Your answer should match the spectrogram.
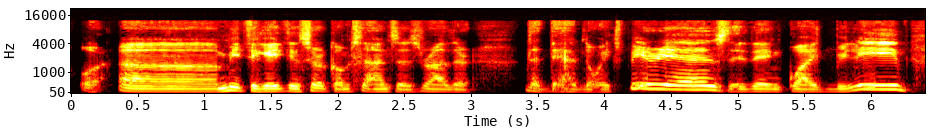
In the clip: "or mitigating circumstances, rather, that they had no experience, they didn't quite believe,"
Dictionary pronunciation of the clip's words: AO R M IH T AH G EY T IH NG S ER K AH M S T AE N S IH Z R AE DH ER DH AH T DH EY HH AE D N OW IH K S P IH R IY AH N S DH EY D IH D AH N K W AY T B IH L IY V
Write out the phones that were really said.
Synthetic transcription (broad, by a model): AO R M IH T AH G EY T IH NG S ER K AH M S T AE N S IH S R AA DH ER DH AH T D EY HH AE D N OW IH K S P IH R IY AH N S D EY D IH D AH N K W AY T B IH L IY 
